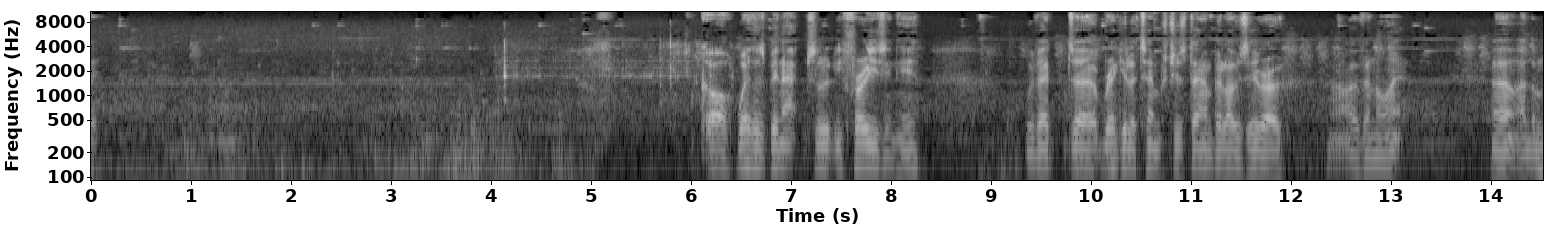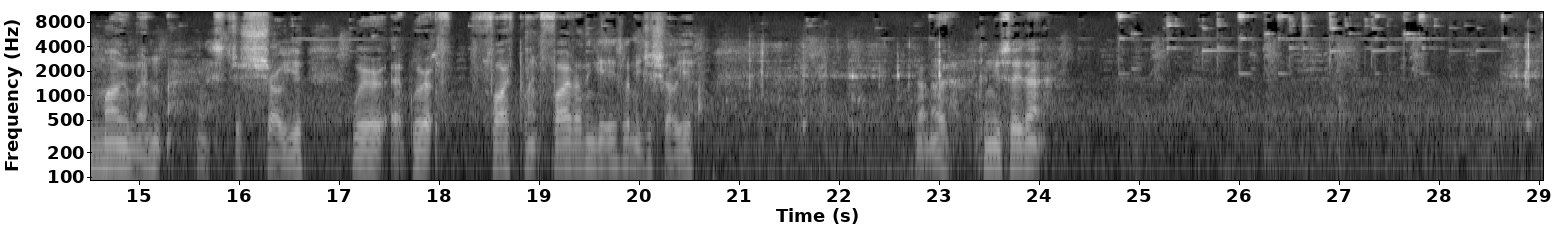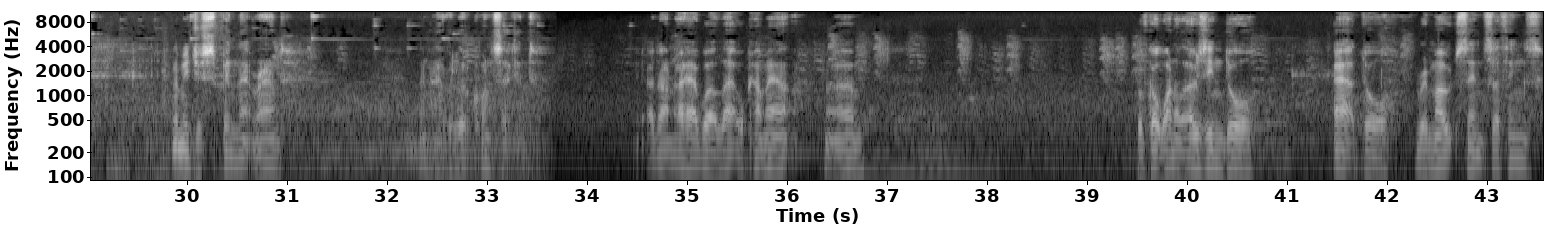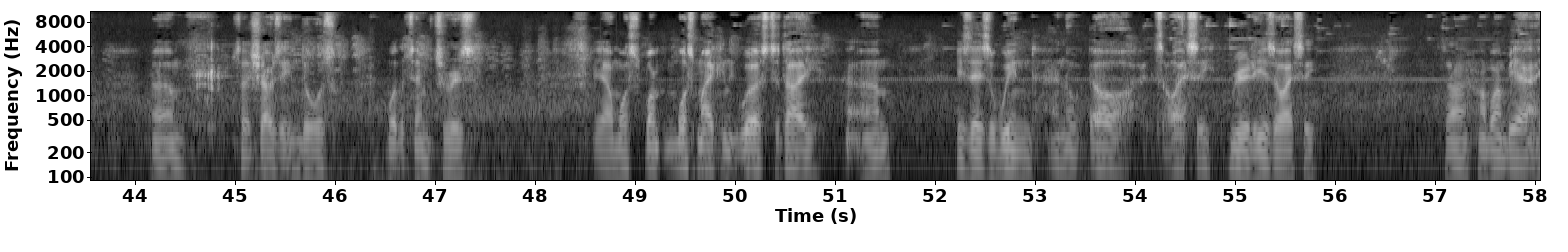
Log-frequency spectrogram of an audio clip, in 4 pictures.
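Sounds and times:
wind chime ringing: 0.0 - 9.0, 9.6 - 33.7, 49.0 - 58.0
wind buffeting microphone: 0.0 - 11.6, 15.9 - 33.7.

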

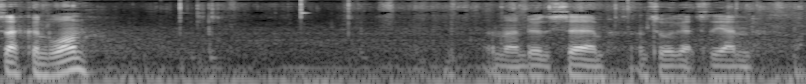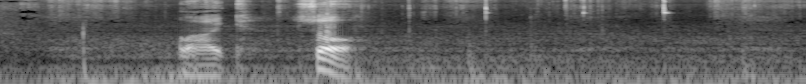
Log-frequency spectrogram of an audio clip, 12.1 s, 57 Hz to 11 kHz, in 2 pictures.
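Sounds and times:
faint handling noise: 1.2 - 7.2.

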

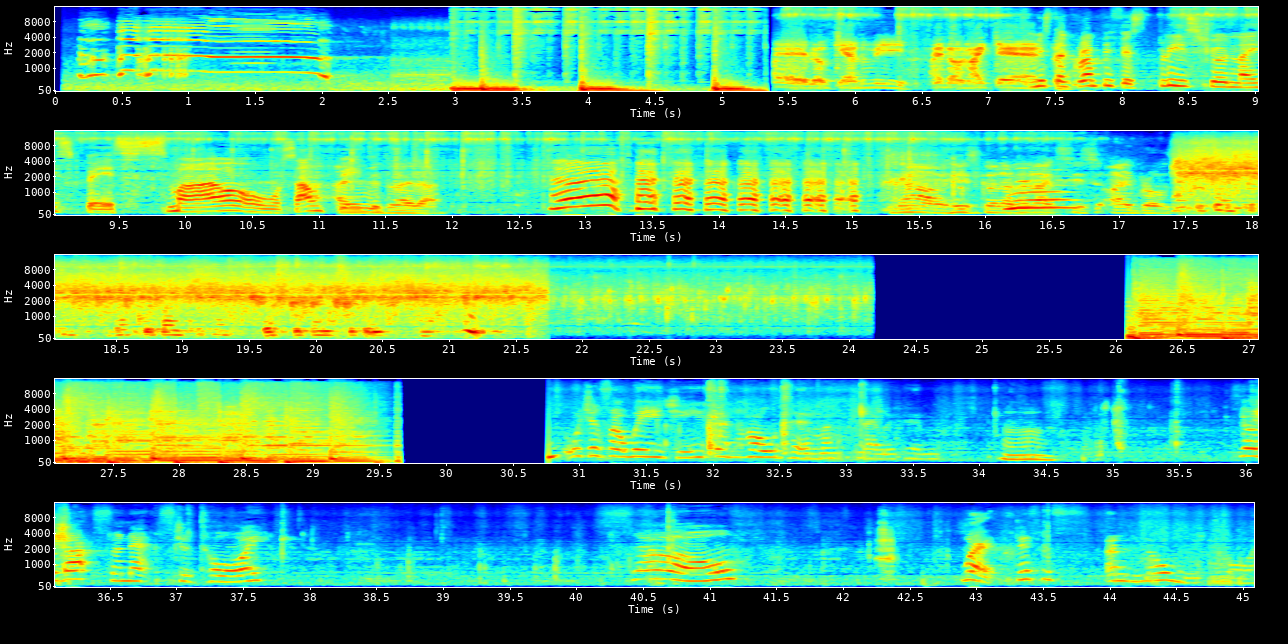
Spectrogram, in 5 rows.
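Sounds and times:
rooster crowing: 0.1 - 2.9
chicken frying with crackling pops: 17.4 - 24.2.

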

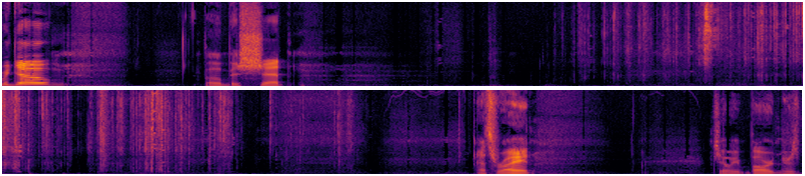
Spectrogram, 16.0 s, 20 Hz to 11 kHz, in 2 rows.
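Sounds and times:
wrapper crinkling and tearing: 5.4 - 11.6.

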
